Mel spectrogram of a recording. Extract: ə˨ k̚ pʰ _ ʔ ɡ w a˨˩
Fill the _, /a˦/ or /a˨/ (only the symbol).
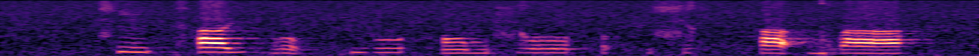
a˨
